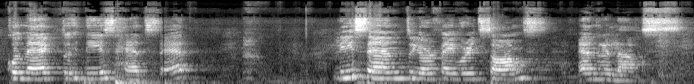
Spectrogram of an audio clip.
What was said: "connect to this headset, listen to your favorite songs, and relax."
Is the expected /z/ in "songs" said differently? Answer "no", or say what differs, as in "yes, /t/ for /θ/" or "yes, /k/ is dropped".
yes, /s/ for /z/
